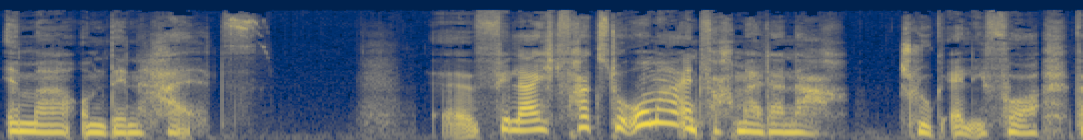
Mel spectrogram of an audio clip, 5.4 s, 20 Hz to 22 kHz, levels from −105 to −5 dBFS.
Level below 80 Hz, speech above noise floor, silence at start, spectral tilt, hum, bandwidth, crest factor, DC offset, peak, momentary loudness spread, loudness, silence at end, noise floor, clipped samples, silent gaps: -58 dBFS; 39 dB; 0 s; -4.5 dB/octave; none; 17 kHz; 20 dB; under 0.1%; -2 dBFS; 13 LU; -21 LUFS; 0 s; -60 dBFS; under 0.1%; none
